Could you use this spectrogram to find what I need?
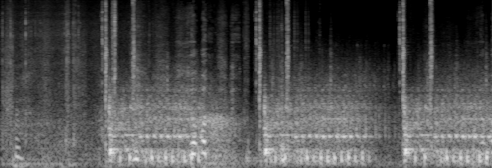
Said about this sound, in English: What is going on? Is the engine dead? Why did the engine have to die? The engine did nothing wrong.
